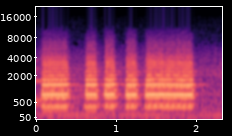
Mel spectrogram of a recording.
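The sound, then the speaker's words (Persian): A vehicle horn honks repeatedly at a standing bus: five blasts, one long, then three short, then a long final one, all on the same steady bright pitch over a low hum. “چه خبره تا اینقدر بوق میزنی؟”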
